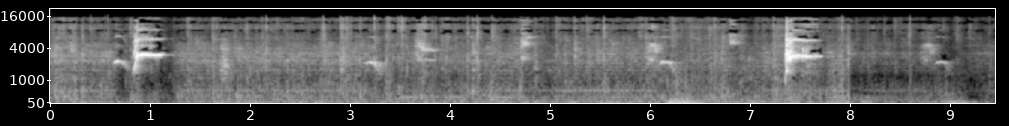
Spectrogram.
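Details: : a 5-year-old female pet Black-headed parrot in an indoor bird room gives sharp shrieks that break into piercing whistled tones, with softer short notes and a faint thump between.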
